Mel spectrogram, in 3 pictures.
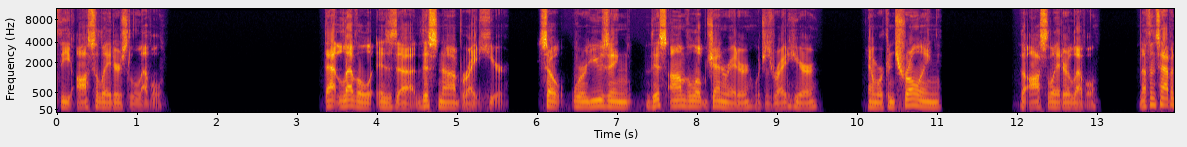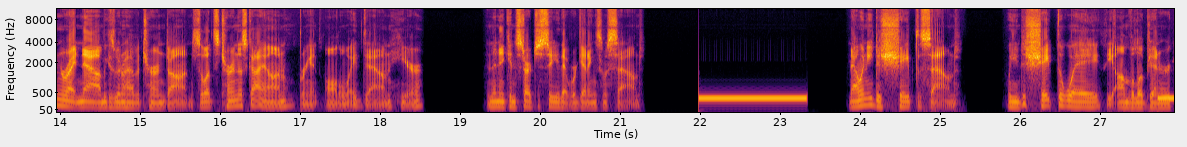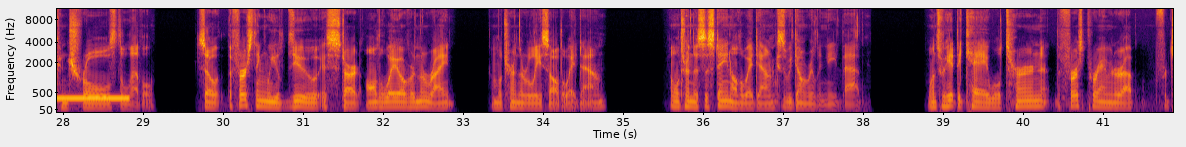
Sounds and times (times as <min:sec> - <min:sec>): Speech: 0:00.0 - 0:01.4, 0:03.3 - 0:11.1, 0:12.0 - 0:18.6, 0:19.3 - 0:21.3, 0:23.8 - 0:34.8, 0:35.6 - 0:38.1, 0:38.8 - 0:41.8.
